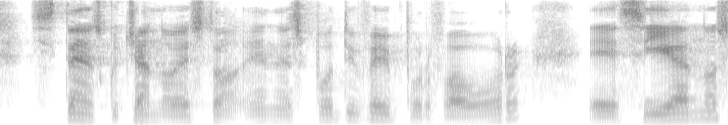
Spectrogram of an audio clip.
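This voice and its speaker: A man speaks at a moderate pace in a medium pitch. His tone is bright and sharp. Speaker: podcast co-host. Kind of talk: casual chat.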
